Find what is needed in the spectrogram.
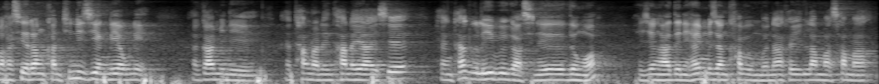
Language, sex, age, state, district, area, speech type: Bodo, male, 45-60, Assam, Kokrajhar, urban, spontaneous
